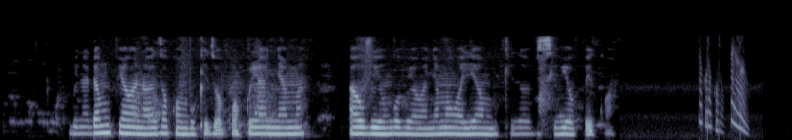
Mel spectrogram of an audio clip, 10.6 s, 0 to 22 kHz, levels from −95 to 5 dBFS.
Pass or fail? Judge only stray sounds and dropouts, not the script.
fail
